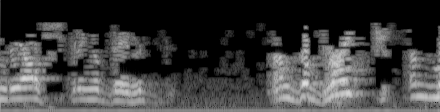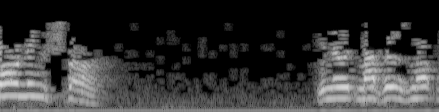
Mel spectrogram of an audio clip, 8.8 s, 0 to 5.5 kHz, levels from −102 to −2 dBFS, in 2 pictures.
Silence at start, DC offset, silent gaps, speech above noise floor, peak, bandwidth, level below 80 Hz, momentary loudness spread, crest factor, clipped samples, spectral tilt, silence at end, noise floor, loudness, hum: 0 s; 0.2%; none; 39 dB; -12 dBFS; 3.5 kHz; -68 dBFS; 14 LU; 18 dB; under 0.1%; -10 dB/octave; 0 s; -67 dBFS; -28 LUFS; none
